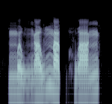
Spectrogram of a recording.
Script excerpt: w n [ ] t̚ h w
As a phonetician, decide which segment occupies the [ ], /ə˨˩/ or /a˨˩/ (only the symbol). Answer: a˨˩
